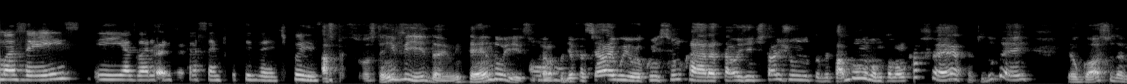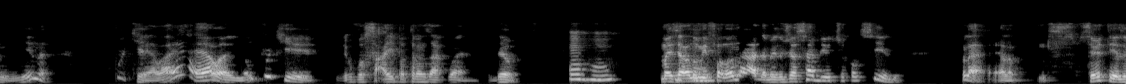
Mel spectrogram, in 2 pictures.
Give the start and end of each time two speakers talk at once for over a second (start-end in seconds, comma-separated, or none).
none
